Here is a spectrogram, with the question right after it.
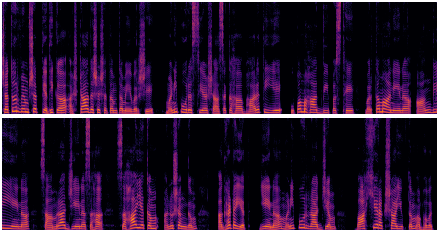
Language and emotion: Sanskrit, neutral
